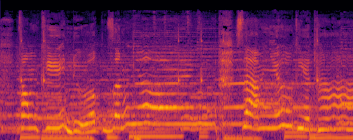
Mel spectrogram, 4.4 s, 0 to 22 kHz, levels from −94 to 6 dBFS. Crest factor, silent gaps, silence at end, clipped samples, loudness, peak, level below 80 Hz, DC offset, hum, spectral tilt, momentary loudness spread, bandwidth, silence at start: 16 dB; none; 0 s; under 0.1%; -18 LUFS; -2 dBFS; -34 dBFS; under 0.1%; none; -5 dB/octave; 5 LU; 16.5 kHz; 0 s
